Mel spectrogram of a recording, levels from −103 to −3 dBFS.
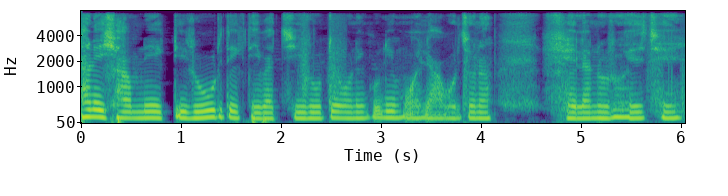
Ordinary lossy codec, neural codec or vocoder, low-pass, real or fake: none; none; 7.2 kHz; real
